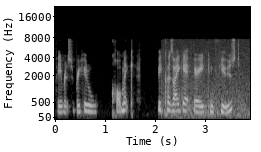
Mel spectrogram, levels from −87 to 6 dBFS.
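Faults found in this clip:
Noise suppressor artifacts, throughout. Background floor drops about 16 dB in gaps between phrases and comes back up under speech, so the noise audibly pumps with the talker. Probable component: uplink noise suppressor applying per-band, per-frame gain against its steady-noise estimate. Room noise steps up around 2 s by about 18 dB, still about 17 dB below speech. Nothing above 8 kHz, consistent with call microphone processing.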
